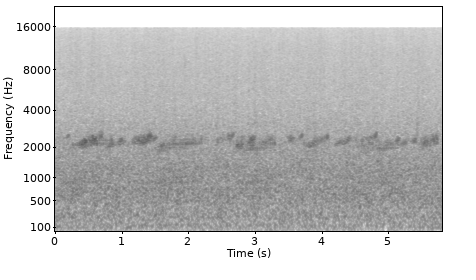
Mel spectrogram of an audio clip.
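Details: A frog chorus by a forest river produces a steady series of quick, raspy croaking pulses that barely pause, set against the loud, even hiss of running water.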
